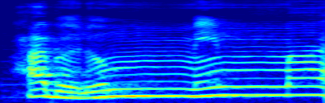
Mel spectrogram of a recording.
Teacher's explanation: নুন সাকিনের বামে মিম আসছে মিম ইদগামে বা গুন্নার হরফ গুন্না সহ মিলিয়ে পড়তে হবে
